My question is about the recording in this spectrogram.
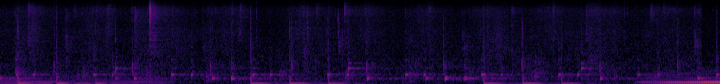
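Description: Quiet, sparse film score: short soft pitched notes over low bass pulses that come and go.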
